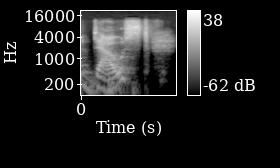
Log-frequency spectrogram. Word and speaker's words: Daoust: dr uh m paula doused that we say in the us and since we're in the u.s that's how we're going to continue to pronounce it and she is just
